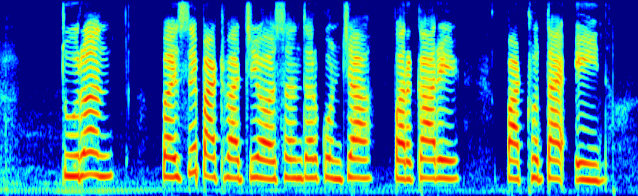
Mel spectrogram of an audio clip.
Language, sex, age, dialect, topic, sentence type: Marathi, female, 18-24, Varhadi, banking, question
